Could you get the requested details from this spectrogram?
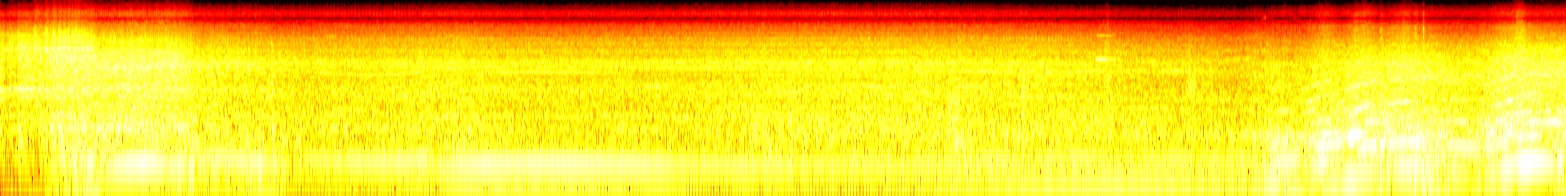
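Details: Manual Mini Cooper after reassembly (water pump, cooler lines, oil filter replaced) and throttle body cleaned of grease that kept it from closing: engine fires, revs briefly, holds a smooth steady idle, short blip; normal start and idle.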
